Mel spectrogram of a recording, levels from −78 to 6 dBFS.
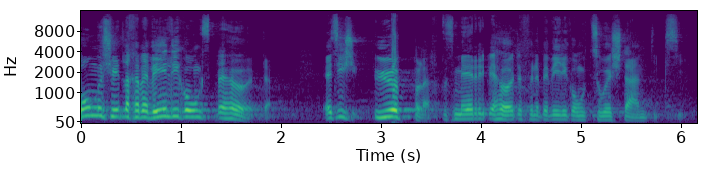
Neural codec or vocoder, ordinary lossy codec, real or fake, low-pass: none; AAC, 64 kbps; real; 14.4 kHz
